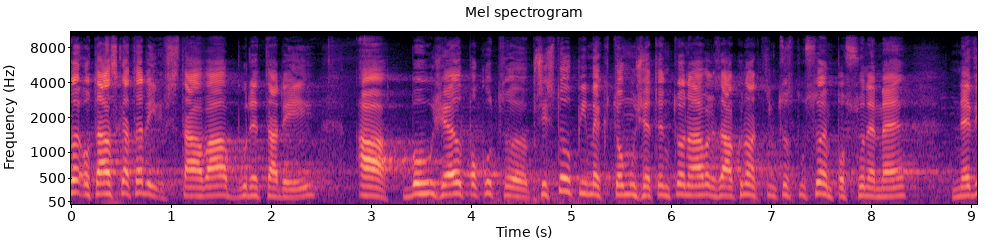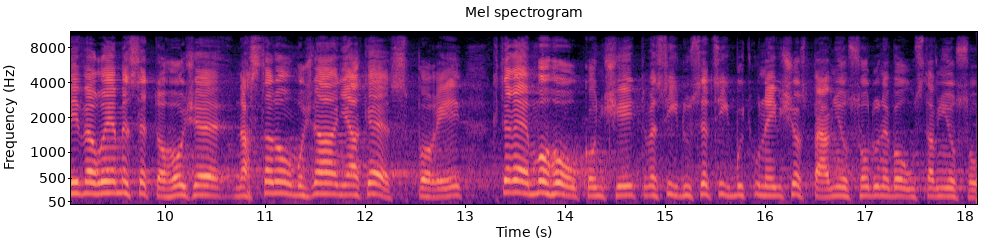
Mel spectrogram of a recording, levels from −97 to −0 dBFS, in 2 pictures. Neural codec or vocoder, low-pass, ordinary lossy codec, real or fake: none; 9.9 kHz; Opus, 64 kbps; real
